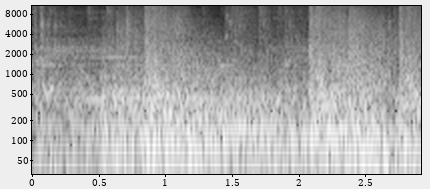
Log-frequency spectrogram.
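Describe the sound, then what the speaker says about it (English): Grenade blast in Far Cry 3: Blood Dragon, heard as a dense, loud burst of booming gunfire-like explosions with a second surge near the end, under a faint voice. "Grenade out!"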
